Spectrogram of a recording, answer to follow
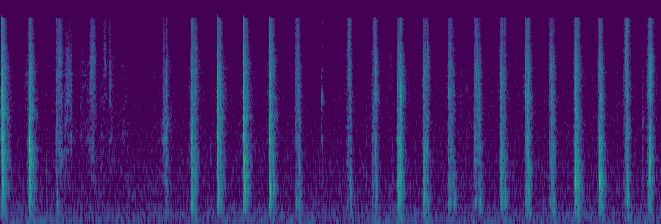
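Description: A tarot deck shuffled overhand in the hands: a steady run of sharp card taps, about three a second, with a short lull about one and a half seconds in.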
